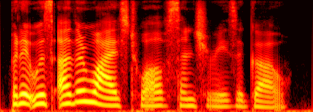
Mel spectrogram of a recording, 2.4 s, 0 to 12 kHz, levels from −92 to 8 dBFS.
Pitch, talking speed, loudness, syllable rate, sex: 220 Hz, 180 wpm, -18 LUFS, 6.8 syllables/s, female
